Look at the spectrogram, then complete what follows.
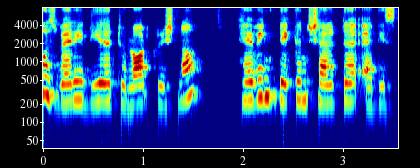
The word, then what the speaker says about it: Krishna: Hare Krishna, Krishna Krishna, Hare Hare, Hare Rama, Rama Rama, Hare Hare. The words Hare, pronounced Hare, Krishna, pronounced Krishna, and Rama rhymes with Rama, are Sanskrit words.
